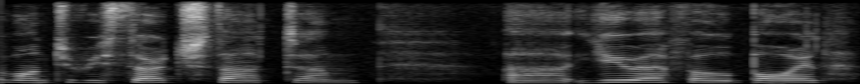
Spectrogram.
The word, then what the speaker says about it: Boyle: to research that UFO boil boil is spelt Bo yl e and boil is my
